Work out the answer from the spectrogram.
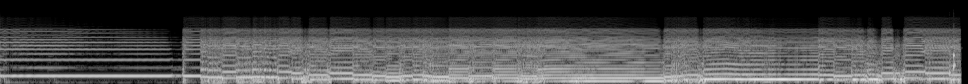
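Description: Distorted electric guitar playing: one long held note for about two seconds, then a quick riff of changing notes with a few longer held ones.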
